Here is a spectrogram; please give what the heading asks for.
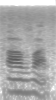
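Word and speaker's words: hour: बहुत से बच्चे इसको हावर पढ़ते हैं ठीक है आवर लिखा है आवर ठीक इसको हमेशा याद रखना है आपको यह नियम ठीक है आवर पढ़ना है नॉट हावर ठीक है फिर उसके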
